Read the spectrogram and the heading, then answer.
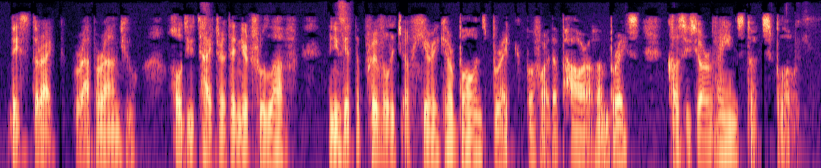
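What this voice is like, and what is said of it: Put-on Latino accent. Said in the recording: “Latino accent”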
